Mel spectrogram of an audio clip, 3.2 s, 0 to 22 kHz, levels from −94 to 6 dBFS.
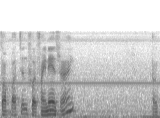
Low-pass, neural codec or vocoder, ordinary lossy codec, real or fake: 7.2 kHz; none; none; real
